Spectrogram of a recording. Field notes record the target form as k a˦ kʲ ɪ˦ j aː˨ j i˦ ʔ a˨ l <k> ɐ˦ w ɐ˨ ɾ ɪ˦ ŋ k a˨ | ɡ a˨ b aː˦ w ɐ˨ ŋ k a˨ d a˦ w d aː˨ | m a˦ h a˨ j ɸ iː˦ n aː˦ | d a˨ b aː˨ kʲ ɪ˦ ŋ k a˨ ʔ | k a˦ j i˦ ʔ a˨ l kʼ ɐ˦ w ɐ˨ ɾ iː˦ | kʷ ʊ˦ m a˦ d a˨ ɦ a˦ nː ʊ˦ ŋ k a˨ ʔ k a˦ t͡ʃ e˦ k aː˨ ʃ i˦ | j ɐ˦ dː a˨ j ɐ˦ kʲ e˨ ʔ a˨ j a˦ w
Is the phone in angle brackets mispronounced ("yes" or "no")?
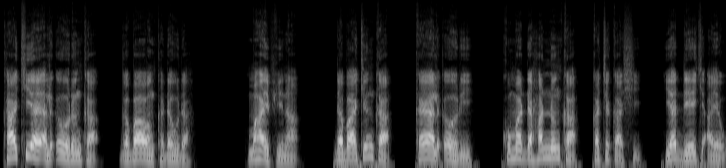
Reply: yes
